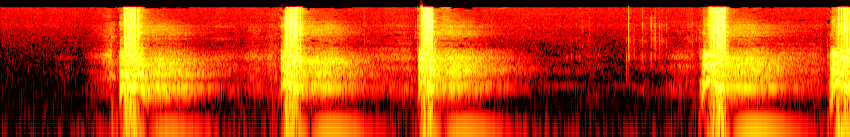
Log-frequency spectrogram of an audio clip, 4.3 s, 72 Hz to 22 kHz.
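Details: Oscar, an Australian Cattle Dog, barking while playing ball on 14 October 2020: five loud, sharp barks spaced roughly a second apart, with a pause before the last pair.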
